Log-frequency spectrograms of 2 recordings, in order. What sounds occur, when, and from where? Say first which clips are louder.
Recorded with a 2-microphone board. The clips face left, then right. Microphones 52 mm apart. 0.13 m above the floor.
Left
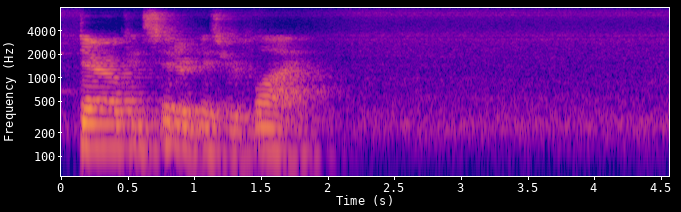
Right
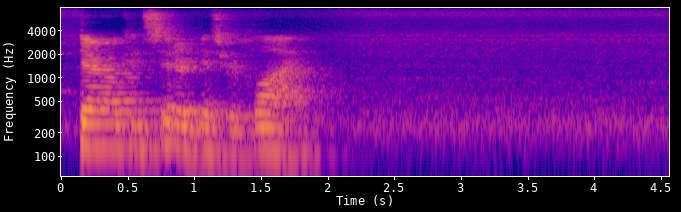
0.1 s a man speaking: right 1 dB; 30° right (ahead or behind), 1.3 m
